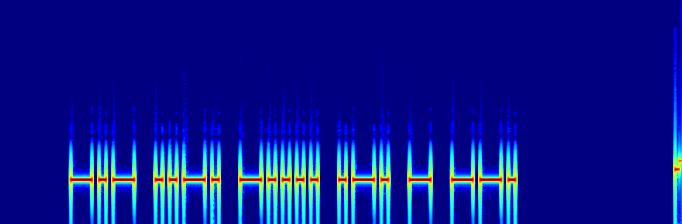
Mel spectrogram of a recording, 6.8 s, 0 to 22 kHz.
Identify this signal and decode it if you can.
Morse code, heard as a keyed tone, about 17 wpm, 700 Hz. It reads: KF6RTG
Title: USA Call Signs Repeated 3x 17wpm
